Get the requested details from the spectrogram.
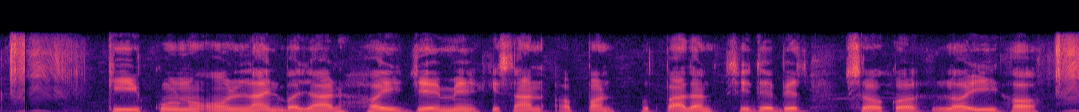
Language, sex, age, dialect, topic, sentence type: Magahi, male, 18-24, Western, agriculture, statement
